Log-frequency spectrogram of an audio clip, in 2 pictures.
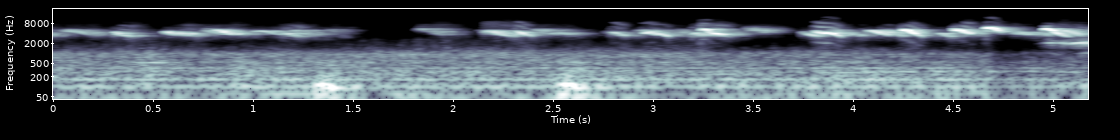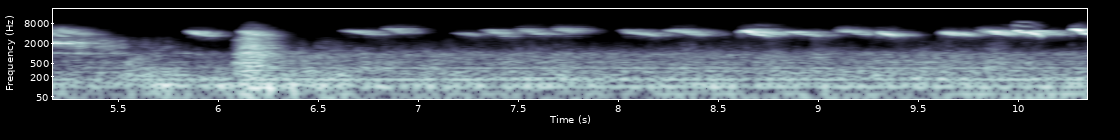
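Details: Oriental white-eye, caged and used to teach song to other white-eyes, recorded Sunday 22 January 2022: rapid high chirping phrases, a brief pause near six seconds, with a few faint clicks and knocks behind.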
